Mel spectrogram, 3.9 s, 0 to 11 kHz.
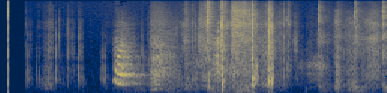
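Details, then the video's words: A 15-month-old male Rhodesian Ridgeback makes some of his funny noises: after a short quiet stretch with faint clicks, a sudden whining, falling vocal sound breaks out, followed by rough, noisy, broadband huffs and bumps. "Rhodesian Ridgeback, funny noises"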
